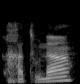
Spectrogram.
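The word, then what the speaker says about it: חתונה: Wedding is chatuna. Again, this is one of those words that if you are coming from a very Ashkenazi background, you may not pronounce it the same way we do in modern Hebrew in Israel.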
